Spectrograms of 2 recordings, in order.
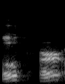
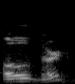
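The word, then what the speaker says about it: Óðr: So, the Oder, pronounced Othur or Oder, is also, when you see this weird little symbol right there, and usually has like a T across it, it's like a D apostrophe TH.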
